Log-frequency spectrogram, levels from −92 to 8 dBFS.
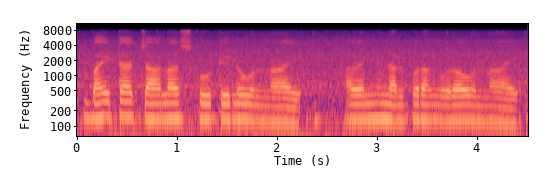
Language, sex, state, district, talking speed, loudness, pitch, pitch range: Telugu, male, Telangana, Hyderabad, 120 wpm, -15 LUFS, 135 Hz, 125-140 Hz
